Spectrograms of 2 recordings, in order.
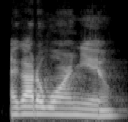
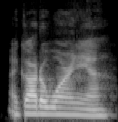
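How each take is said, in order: First: The last word is a full you. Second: The last word is reduced to ya. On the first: "So I usually pronounce it as you" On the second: "I'll say it with ya because it's very common"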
